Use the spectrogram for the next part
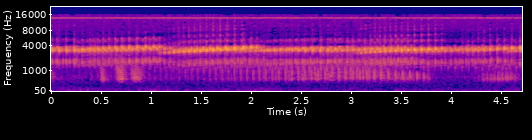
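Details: Spring chorus of frogs at dusk in the Sandhills of Nebraska, among small lakes and ponds: dense, continuous high trilling from many callers, with a few lower pulsed croaks breaking through near the start and end.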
